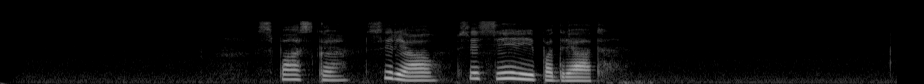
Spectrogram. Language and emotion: Russian, sad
